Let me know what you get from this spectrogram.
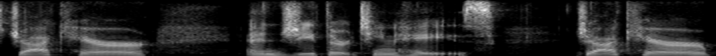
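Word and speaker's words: Jack Herer: her and G13 Haze Jack her pronounced like terror is a high energy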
